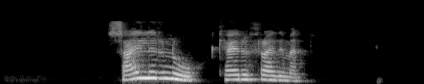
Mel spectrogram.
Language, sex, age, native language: Icelandic, female, 40-49, Icelandic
